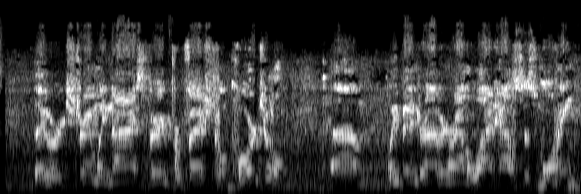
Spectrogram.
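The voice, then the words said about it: Texan-sounding accent. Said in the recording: “everyone with an accent like that ... everything's bigger in Texas”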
